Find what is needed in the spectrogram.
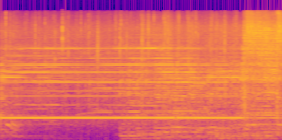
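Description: Punk band playing live through a PA with loud amplified electric guitar. One high note is held and rings on until near the end, while the low end of bass and drums thins out for a second or so and then comes back. A bright wash of noise comes in near the end.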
